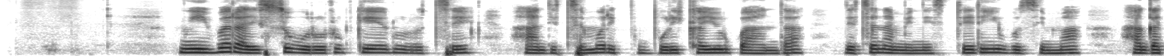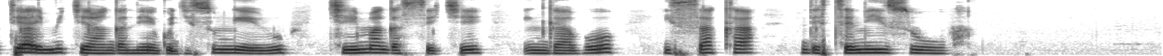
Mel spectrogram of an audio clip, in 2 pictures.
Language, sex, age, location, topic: Kinyarwanda, female, 25-35, Kigali, health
